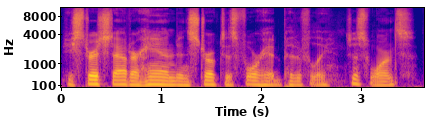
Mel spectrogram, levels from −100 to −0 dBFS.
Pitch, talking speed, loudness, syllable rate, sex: 115 Hz, 180 wpm, -20 LUFS, 5.7 syllables/s, male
